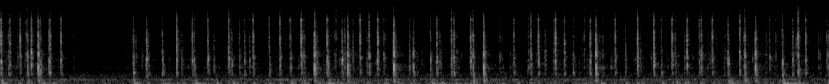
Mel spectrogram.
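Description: Both hands type quickly on a full-size white plastic mechanical keyboard with white keycaps resting on a wooden desk, fingertips pressing and tapping the keys. A rapid, steady stream of short, bright clicks and clacks follows, each dying away almost instantly, with one brief pause near the start.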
